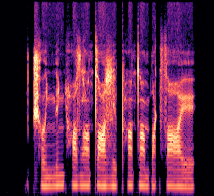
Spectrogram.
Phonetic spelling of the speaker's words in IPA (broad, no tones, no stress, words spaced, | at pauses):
t͡ʃʰɤɲɾɤɲhɤ zˤũ tˤɤɮi pʰũtˤẽbɾiɡsˤeː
